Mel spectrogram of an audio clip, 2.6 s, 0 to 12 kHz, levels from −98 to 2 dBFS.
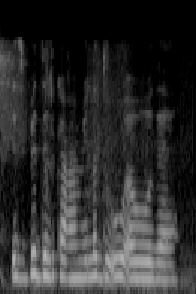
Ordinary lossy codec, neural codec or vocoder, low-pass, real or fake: none; none; 7.2 kHz; real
